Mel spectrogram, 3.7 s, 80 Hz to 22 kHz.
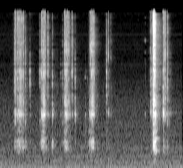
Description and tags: Charging and shooting with an old Olympus Trip 35 camera.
